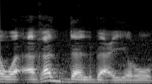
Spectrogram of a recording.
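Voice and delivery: normal talking voice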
